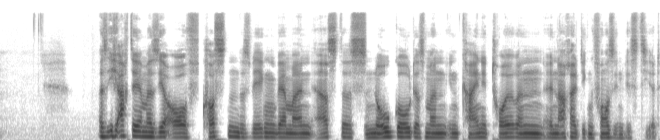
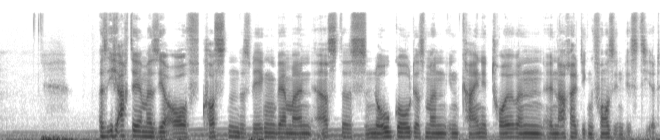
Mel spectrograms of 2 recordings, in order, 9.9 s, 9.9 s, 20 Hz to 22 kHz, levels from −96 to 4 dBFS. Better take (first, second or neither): first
